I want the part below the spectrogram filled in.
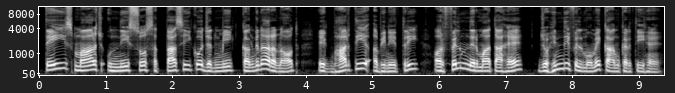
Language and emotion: Hindi, neutral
